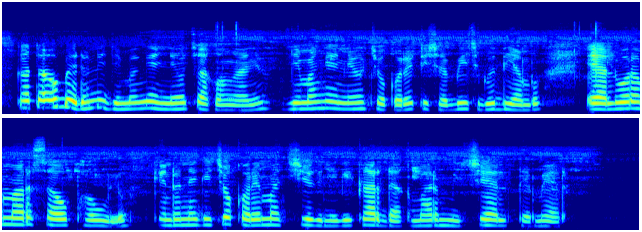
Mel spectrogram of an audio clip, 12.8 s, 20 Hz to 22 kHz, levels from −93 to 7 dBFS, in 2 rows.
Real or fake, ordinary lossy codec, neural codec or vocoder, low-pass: real; none; none; 10.8 kHz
